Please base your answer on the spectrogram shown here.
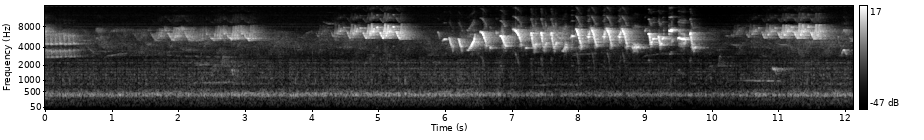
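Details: Eurasian wren of the mosukei subspecies singing at Tairo-ike pond on Miyake-jima, Japan, 22 May 2011, heard calling there since April: high, rapid metallic trills in long bursts with short gaps, over a steady low hum.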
